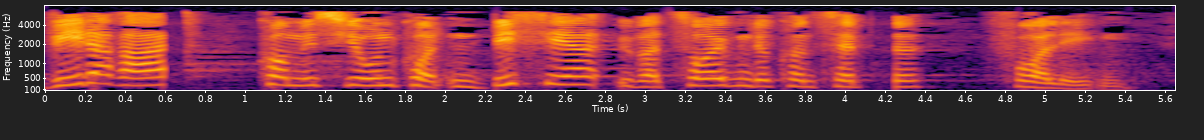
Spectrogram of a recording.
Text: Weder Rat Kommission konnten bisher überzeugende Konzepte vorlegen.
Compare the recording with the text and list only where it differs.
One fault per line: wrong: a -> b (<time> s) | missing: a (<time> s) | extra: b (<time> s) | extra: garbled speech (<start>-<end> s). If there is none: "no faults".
no faults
